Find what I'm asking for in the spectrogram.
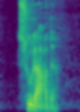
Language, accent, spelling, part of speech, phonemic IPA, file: French, France, soularde, noun, /su.laʁd/, LL-Q150 (fra)-soularde.wav
- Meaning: female equivalent of soulard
